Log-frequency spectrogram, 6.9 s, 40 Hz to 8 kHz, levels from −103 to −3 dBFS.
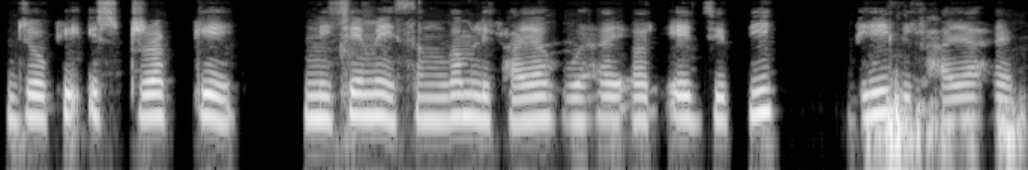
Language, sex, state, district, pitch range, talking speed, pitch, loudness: Hindi, female, Chhattisgarh, Balrampur, 190-215 Hz, 140 wpm, 200 Hz, -19 LUFS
